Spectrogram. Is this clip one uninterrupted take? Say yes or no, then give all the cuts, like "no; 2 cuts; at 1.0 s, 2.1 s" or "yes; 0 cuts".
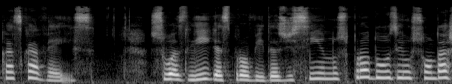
yes; 0 cuts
